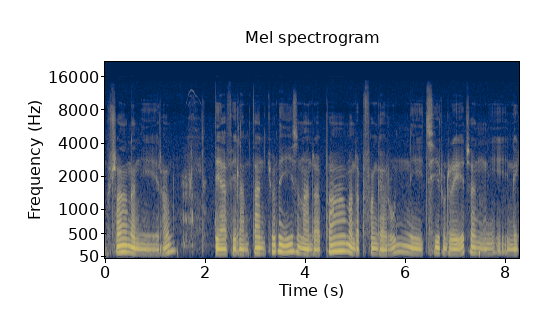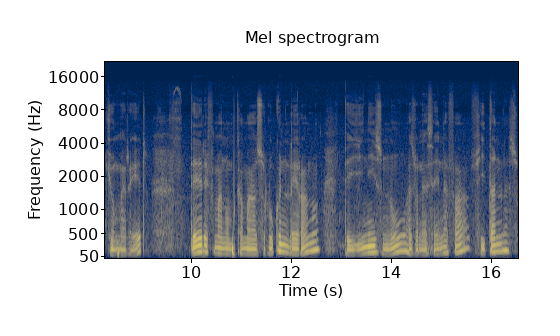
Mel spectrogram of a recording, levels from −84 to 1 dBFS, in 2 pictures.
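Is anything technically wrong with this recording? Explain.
Yes. A brief echo leak occurs between 1.41 and 1.51 s in this speech clip. A faint delayed copy of the speech trails the original by 154 ms. It sits very low, roughly 40 dB below the direct signal, and lasts about a tenth of a second. The likely cause is a far end playing the call over a loudspeaker, where the echo canceller did not fully remove what its microphone picked up and sent that residue back.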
